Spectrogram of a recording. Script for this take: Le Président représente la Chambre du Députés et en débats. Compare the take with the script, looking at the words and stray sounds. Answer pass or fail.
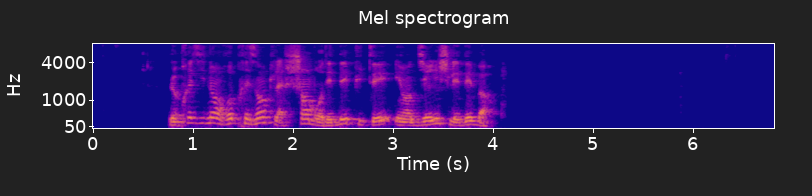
fail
